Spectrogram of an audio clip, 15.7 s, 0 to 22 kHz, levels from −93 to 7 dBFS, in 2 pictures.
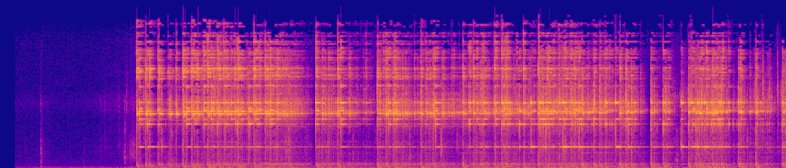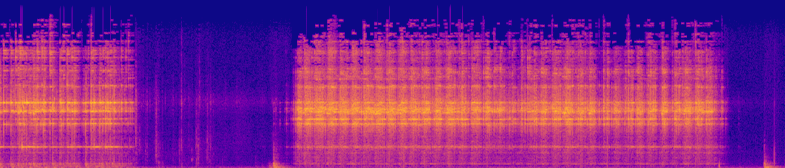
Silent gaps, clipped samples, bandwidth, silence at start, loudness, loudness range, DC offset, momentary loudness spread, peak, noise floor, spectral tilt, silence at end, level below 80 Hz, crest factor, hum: none; under 0.1%; over 20 kHz; 1.35 s; -9 LUFS; 3 LU; under 0.1%; 7 LU; 0 dBFS; -58 dBFS; 1.5 dB/octave; 0.15 s; -56 dBFS; 14 dB; none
